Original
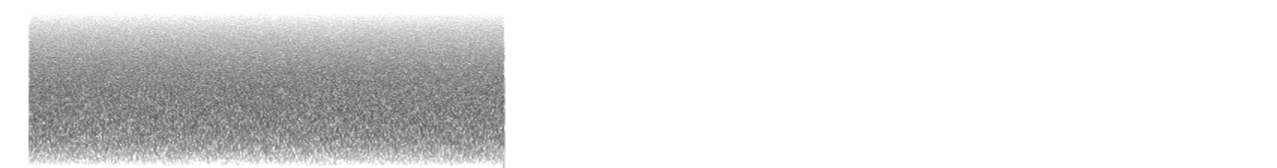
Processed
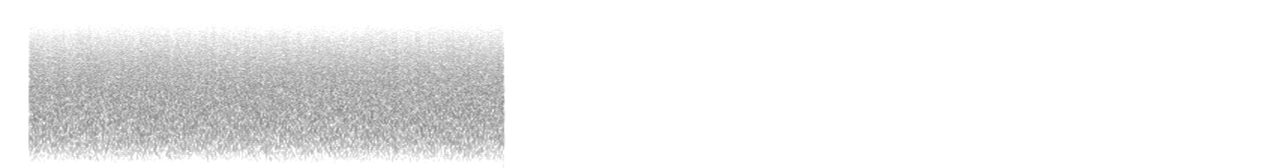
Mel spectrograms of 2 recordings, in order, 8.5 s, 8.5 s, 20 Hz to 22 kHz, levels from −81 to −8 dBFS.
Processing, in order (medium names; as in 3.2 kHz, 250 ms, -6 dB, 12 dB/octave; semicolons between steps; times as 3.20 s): peak limiter -25.5 dBFS, peak gain reduction 8.5 dB; trim -7 dB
